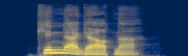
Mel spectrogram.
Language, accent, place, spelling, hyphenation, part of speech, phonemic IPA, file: German, Germany, Berlin, Kindergärtner, Kin‧der‧gärt‧ner, noun, /ˈkɪndɐˌɡɛʁtnɐ/, De-Kindergärtner.ogg
- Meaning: kindergarten teacher, kindergartner (kindergartener) (male or of unspecified gender)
